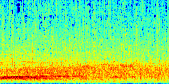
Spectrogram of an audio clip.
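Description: An audience applauds steadily, a dense wash of clapping that holds at an even, fairly loud level for a few seconds with no voices over it.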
